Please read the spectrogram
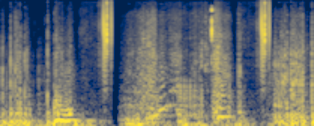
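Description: A rubber balloon rubbed back and forth against a sweater: a repeated scraping, rubbing sound with a couple of sharp clicks from small static sparks made by the friction.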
